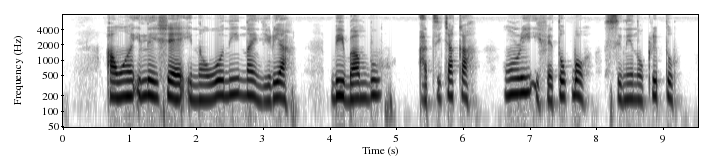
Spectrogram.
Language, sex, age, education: Yoruba, female, 15-29, tertiary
